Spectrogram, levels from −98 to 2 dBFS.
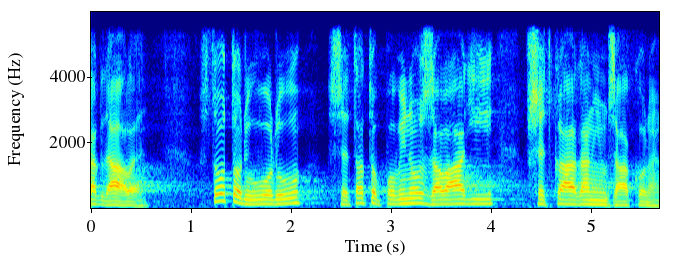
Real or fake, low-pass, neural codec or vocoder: real; 5.4 kHz; none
